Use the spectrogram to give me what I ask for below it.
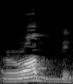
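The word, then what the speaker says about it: رب: ধরবে, বালাম জের বিল, রব্বিল, এখানে রাব্বিল বলা যাবে না, রব্বিল বলবেন।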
